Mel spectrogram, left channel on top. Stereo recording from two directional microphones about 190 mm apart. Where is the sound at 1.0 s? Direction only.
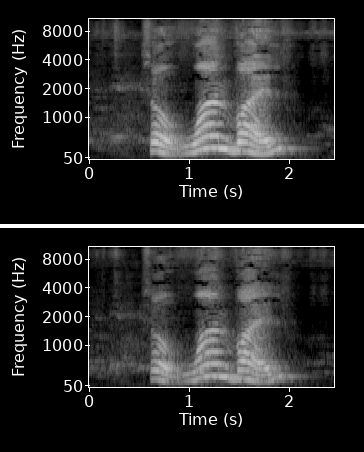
60° left (ahead or behind).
